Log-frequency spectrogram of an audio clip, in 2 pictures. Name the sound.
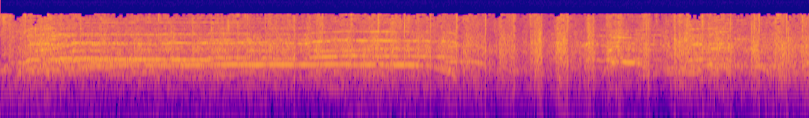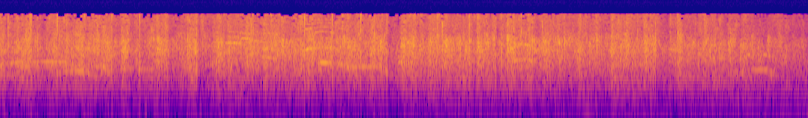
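audience applause and cheering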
